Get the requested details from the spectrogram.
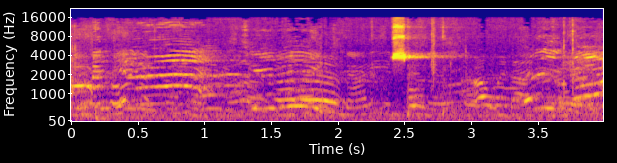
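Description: Lacrosse sticks clack together during play.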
